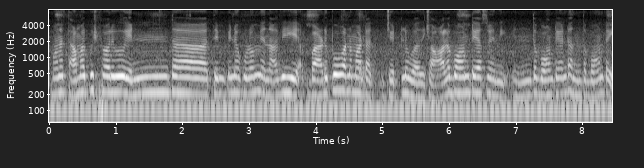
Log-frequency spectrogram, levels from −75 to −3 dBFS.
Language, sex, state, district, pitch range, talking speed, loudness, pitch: Telugu, female, Andhra Pradesh, Guntur, 205-225 Hz, 130 wpm, -15 LUFS, 220 Hz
